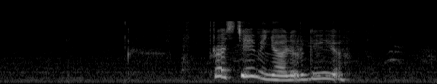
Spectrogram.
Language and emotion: Russian, sad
